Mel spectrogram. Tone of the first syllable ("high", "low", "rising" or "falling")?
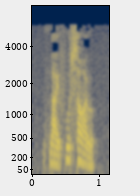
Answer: low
